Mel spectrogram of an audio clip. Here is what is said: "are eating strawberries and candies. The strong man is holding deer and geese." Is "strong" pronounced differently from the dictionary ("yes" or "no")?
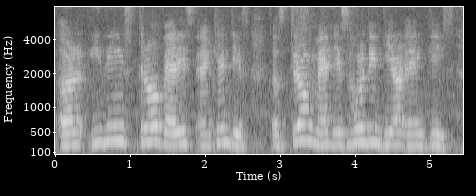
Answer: no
